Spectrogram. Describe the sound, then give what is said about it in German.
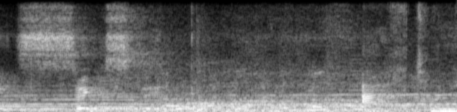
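An auction-room audience murmurs at once during bidding, after a further bid from the saleroom is pointed out, a steady, dense wash of overlapping voices with no single speaker standing out, holding at an even level throughout. “Ein Raunen geht durch das Publikum.”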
